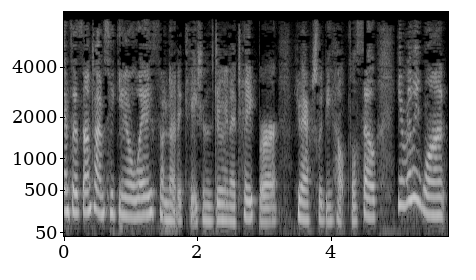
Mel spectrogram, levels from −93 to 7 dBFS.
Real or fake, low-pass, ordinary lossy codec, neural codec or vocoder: fake; 7.2 kHz; MP3, 32 kbps; codec, 44.1 kHz, 2.6 kbps, DAC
